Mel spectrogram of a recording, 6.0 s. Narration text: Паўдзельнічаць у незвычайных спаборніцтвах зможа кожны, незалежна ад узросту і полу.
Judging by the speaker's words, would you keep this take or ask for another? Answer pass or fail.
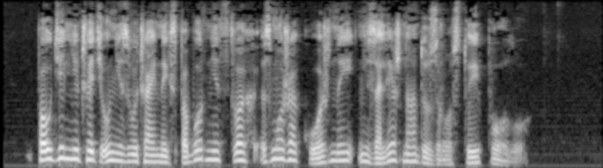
pass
